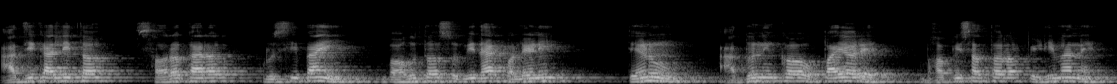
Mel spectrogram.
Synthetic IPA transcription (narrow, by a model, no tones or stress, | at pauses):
a̰d͡ʒikalit̪ɔsɔɾɔkaɾɔkɾusipaĩbɔɦut̪ɔsubid̪ʱakɔleɽ̃i | t̪eɽ̃ũa̰d̪ʱunikɔupajɔɾe | bʱɔbisɔt̪ɔɾɔpiɽ̤imane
